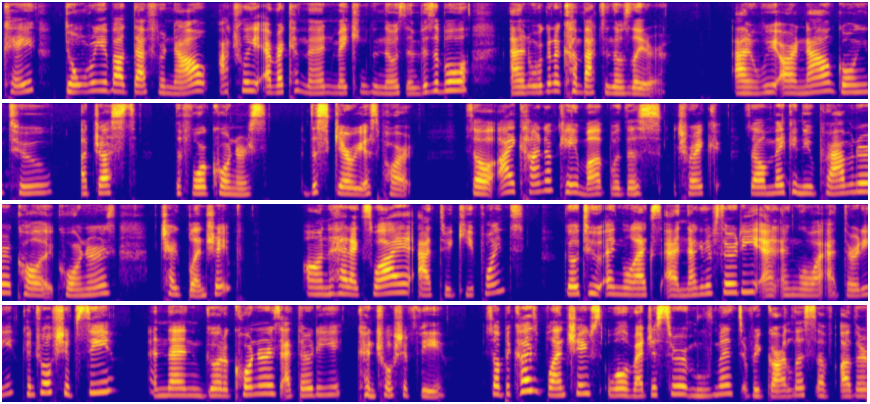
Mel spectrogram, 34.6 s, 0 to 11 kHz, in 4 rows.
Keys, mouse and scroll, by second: 6.2 ctrl+shift+z, 15.5-16.9 typing, 23.8 ctrl+shift+c, 27.6 ctrl+shift+v.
